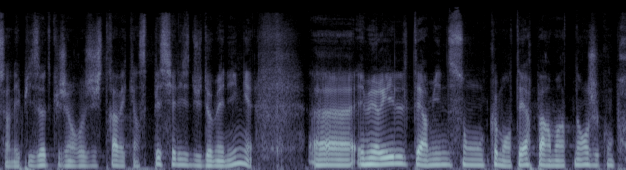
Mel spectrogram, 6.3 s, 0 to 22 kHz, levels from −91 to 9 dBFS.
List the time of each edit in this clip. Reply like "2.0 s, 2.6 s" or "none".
none

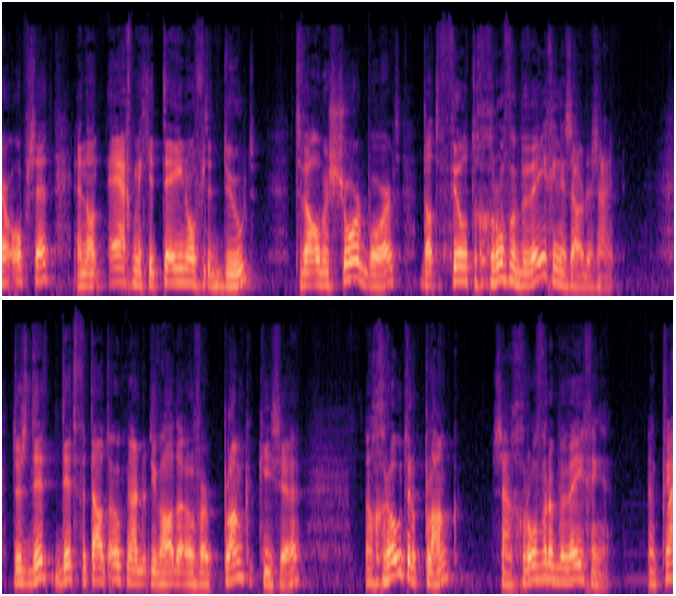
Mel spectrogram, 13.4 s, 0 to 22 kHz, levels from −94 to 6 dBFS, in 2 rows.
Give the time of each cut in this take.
2.0 s, 8.2 s

